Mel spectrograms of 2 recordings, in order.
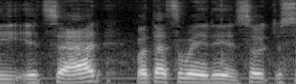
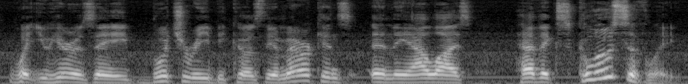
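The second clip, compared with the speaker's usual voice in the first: usual speaking voice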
